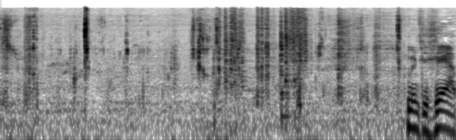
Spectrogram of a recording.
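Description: A spoon scrapes and clinks against a metal plate.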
